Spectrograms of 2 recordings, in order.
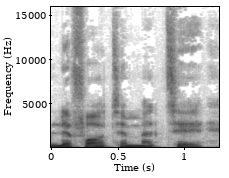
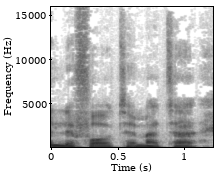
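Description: First: لفاطمته ending in -te, an e vowel; kasra ending. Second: لفاطمته ending in -ta, an open a vowel; fatha ending. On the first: Teacher gives the form not said, لفاطمته ending in -te. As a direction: end لفاطمته on short e, le-fatema-te. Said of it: "اما در این مثال نگفتیم". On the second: Teacher gives the form actually said, لفاطمته ending in -ta. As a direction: end لفاطمته on short a, le-fatema-ta. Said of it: "گفته". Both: Shown as a demonstration.

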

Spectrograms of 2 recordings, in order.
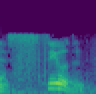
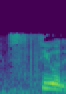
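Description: First: استودنت with an added e before the s, estudent; wrong vowel-initial take. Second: استودنت starting straight on st, no vowel before; correct consonant-cluster take. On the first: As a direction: say استودنت as e-studnet, adding a vowel first. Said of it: "ولی تلفظ صحیحش ساکنه". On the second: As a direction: say استودنت as stu-dent with a bare s. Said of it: "یعنی س". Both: Shown as a demonstration.

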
